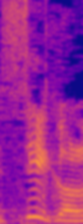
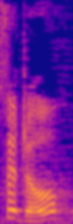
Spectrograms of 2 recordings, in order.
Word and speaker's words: sigil: Those days, back when my bear was more than just a sigil on my shield. It's pronounced sigil. Mark my words, computer lady!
